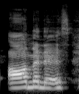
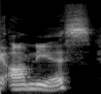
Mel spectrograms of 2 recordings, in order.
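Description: First: "Ominous" said carefully, higher and louder, as OM-in-us; correct pronunciation. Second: "omnious" with the middle swapped, OM-nee-us; mispronunciation. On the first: Correcting a stumble over the name, "Ominous" pronounced OM-in-us. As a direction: land "Ominous" properly after stumbling, three syllables. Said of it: "I can't say it". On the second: Owning up to the slip, "omnious" wrongly said OM-nee-us. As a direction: say "omnious" as the slip, n straight after m. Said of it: "I kept trying to say". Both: Shown as a demonstration.

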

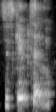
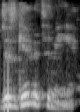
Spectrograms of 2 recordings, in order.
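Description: First: Whispered plea. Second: Said in the usual way. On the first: Real, not acted. Repeated demand to lover.

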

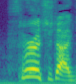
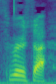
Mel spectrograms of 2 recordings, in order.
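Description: First: Spiritual talk, called out higher and louder; hyped announcement. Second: Said in the usual way. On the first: Shown as a demonstration. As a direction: hype up Spiritual talk like a show opener. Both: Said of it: "get into this spiritual talk".

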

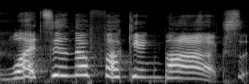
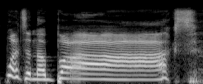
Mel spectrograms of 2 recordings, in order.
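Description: First: Louder, higher and slow anguished cry; desperate shout. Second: Loud, slow, drawn-out anguished yell; desperate shout. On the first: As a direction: scream it out in disbelief. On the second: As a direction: cry it out in despair. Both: Retold or imitated. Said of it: "he says".

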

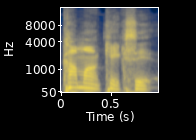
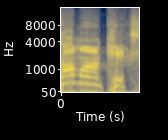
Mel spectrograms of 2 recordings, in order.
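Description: First: Said in the usual way. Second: Much higher, mock terrace shout; mimicking a shouting fan. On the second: Imitating the fan who yelled at the match, high mock shout. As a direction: belt it out like a fan in the stands. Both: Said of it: "äijä huuteli".

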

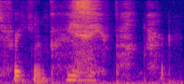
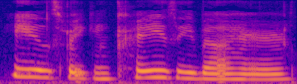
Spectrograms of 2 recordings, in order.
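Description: First: Laughing whisper about him. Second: Said in the usual way. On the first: Real, not acted. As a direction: breathe it out with a laugh.

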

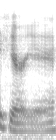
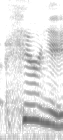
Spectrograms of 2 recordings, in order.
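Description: First: Mock crier call, dropping lower; town crier. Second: Mock town crier call, higher. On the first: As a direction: echo the call, lower and rising. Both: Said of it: "Episode one hundred and eleven".

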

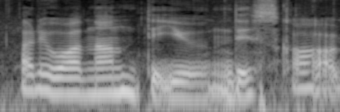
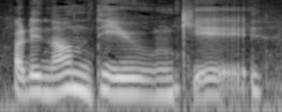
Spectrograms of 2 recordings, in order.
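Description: First: Said in the usual way. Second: Casual Toyama-dialect question, ending on a clipped けdialect ending. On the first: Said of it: "みたいな意味でございますね". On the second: Shown as a demonstration. Host demonstrates a Toyama dialect question to listeners, in Toyama dialect. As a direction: ask it the local Toyama way, the stressed ん of 言うん leading into け. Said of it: "あれはなんて言うんですか？みたいな意味".

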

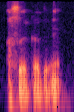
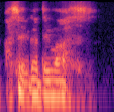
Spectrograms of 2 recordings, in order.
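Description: First: Breathy creepy whisper; menacing whispered come-closer. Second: Softly drawn in, much softer; creepy soft come-closer; hushed lure. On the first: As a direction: whisper it right into their ear. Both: Retold or imitated. Retold killer luring the victim closer.

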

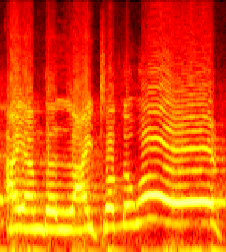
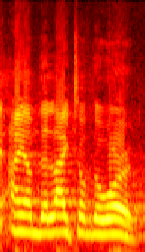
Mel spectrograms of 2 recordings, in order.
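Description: First: Proclaimed louder and higher; loud declaration. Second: Said in the usual way. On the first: Shown as a demonstration. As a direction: shout it out to the church like a rallying cry. Repeats the line, much louder.

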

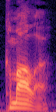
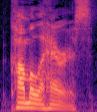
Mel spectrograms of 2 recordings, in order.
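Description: First: "Kamala" stressed in the middle, kuh-MAH-luh; ka-MAH-la pronunciation. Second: "Kamala" stressed on the first syllable, KAH-muh-luh; KAH-ma-la pronunciation. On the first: Host's mistaken instinct, "Kamala" as kuh-MAH-luh. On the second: Host carefully saying the name, "Kamala" as KAH-muh-luh. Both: Shown as a demonstration. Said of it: "my brain wants me to say".

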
